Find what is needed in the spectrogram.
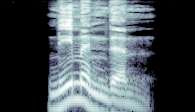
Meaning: strong dative masculine/neuter singular of nehmend
- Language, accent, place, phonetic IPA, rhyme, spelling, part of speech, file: German, Germany, Berlin, [ˈneːməndəm], -eːməndəm, nehmendem, adjective, De-nehmendem.ogg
